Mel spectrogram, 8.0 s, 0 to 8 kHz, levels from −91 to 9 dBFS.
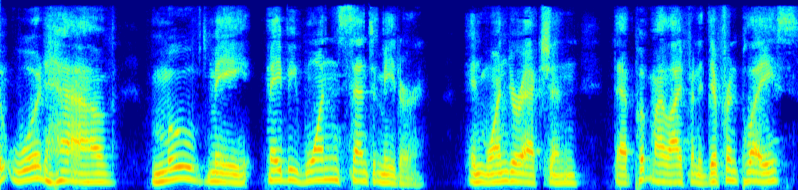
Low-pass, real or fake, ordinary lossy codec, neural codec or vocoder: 7.2 kHz; real; AAC, 32 kbps; none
